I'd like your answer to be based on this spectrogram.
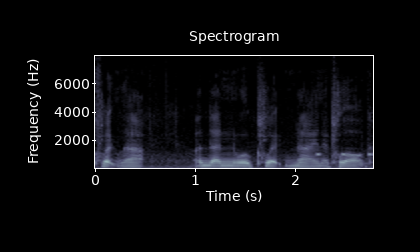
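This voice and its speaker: This man's voice sits fairly low in pitch, and he has an English accent. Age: 60s. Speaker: used car dealer. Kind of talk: tutorial. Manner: halting.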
